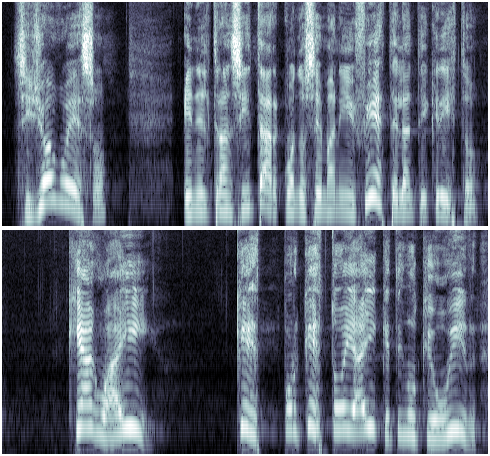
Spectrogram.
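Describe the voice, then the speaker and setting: Guy teaching bible class, high voice, gravelly, keeps firing questions at you. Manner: emphatic, direct questions to listeners.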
